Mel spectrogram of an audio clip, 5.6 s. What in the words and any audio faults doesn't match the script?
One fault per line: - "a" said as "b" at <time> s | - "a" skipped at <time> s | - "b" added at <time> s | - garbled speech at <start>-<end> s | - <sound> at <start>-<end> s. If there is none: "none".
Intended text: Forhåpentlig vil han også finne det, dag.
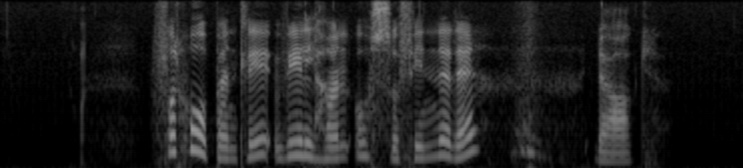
- whoosh at 3.8-4.2 s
